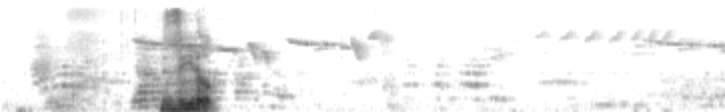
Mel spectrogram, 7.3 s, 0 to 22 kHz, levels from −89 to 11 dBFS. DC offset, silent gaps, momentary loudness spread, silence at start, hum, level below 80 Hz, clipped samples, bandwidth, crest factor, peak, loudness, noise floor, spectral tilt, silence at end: under 0.1%; none; 28 LU; 1.45 s; none; -60 dBFS; under 0.1%; 16 kHz; 22 dB; -2 dBFS; -15 LUFS; -71 dBFS; -7.5 dB/octave; 5.1 s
